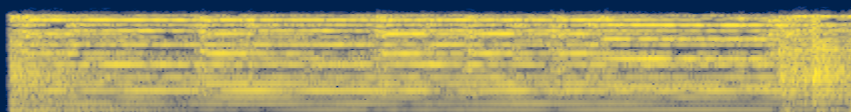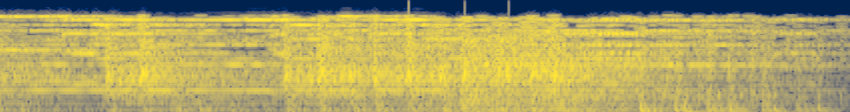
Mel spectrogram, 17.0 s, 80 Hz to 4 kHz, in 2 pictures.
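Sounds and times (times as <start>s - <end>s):
Irish bagpipes: 0.1s - 17.0s.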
